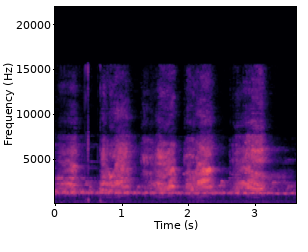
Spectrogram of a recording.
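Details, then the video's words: Wild laughingthrush flock in a Sumatran forest: grating, broadband squawks pulse roughly every half second to second, with a constant shrill tone running beneath. "Suara burung Poksay dihutan"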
